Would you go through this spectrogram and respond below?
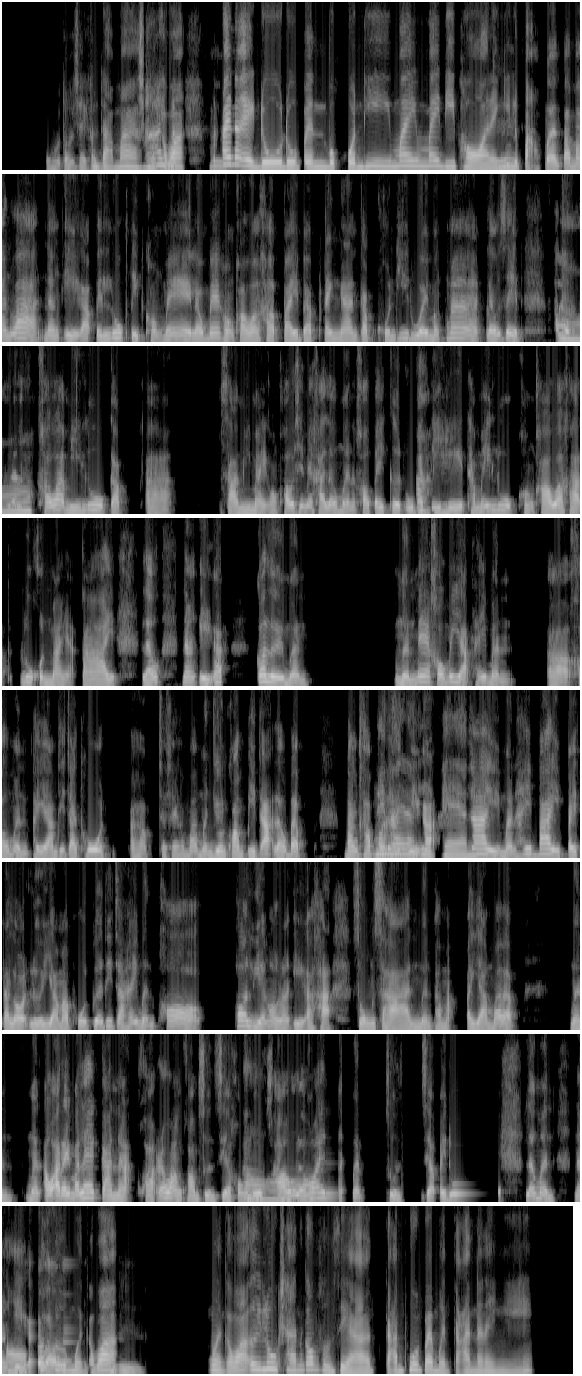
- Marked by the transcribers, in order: other background noise; tapping; distorted speech
- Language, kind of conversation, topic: Thai, podcast, คุณชอบซีรีส์แนวไหนที่สุด และเพราะอะไร?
